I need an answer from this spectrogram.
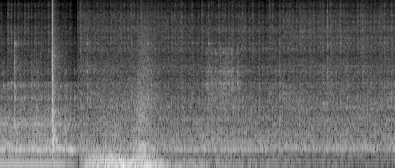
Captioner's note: air whooshes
